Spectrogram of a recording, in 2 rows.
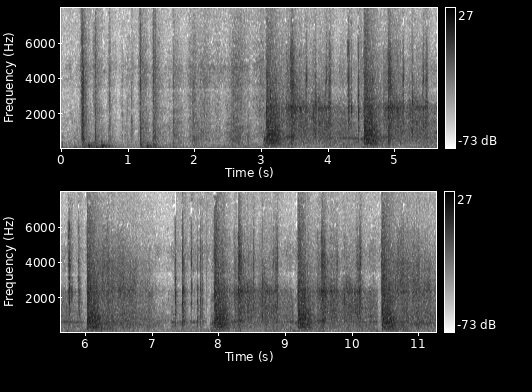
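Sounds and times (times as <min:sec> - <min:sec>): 
rifle gunshots: 0:03.0 - 0:11.2.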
